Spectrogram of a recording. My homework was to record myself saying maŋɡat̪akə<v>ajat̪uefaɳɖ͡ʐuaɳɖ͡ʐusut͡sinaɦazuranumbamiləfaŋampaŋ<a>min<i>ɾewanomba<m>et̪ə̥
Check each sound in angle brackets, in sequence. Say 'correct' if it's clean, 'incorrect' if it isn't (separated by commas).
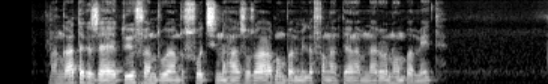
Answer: incorrect, correct, incorrect, correct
